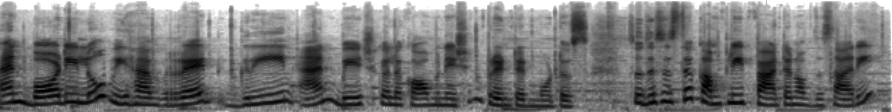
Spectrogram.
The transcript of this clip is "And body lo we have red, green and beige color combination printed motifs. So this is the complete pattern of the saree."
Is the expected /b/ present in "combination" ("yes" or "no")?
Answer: no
